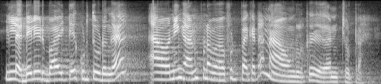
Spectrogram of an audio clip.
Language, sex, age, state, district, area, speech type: Tamil, female, 60+, Tamil Nadu, Namakkal, rural, spontaneous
